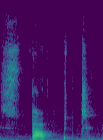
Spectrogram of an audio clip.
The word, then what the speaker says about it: stopped: Então aqui a gente parou de servir mesmo esse stop no passado que ele vira stopped. Ó como vai direto do P pro D.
